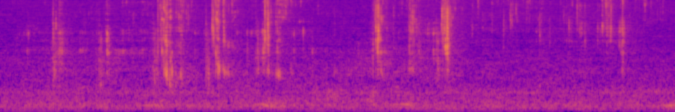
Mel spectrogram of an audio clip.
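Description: A person chewing a big bite of grilled chicken in Alfredo sauce, heard close up as soft, irregular mouth clicks, the loudest a little past the middle.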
